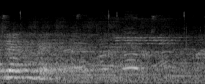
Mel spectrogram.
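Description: A person's voice speaking indistinctly, with no clear words.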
